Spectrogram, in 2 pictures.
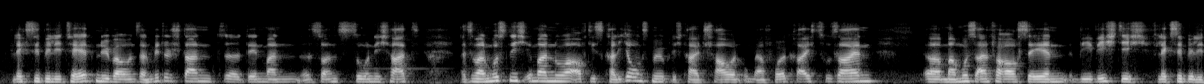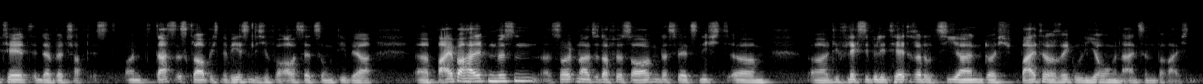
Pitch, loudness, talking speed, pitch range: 115 Hz, -19 LUFS, 165 wpm, 105-130 Hz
